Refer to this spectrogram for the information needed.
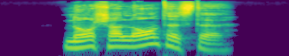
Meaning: inflection of nonchalant: 1. strong/mixed nominative/accusative feminine singular superlative degree 2. strong nominative/accusative plural superlative degree
- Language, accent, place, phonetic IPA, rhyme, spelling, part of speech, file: German, Germany, Berlin, [ˌnõʃaˈlantəstə], -antəstə, nonchalanteste, adjective, De-nonchalanteste.ogg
